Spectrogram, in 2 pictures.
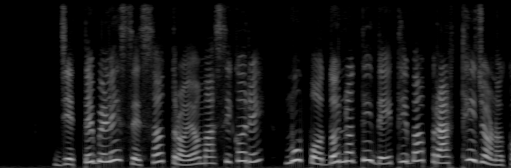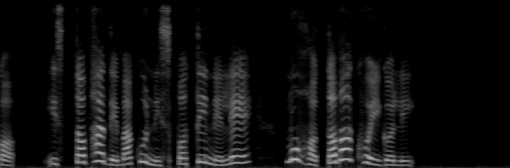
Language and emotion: Odia, surprised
